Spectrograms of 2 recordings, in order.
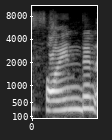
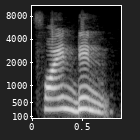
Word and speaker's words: Freund: Freundin. Freundin. Okay, Freundin is friends and Freundin is girlfriend and boyfriend is Freund. Freund. Freund. Freund. Oh, you do pronounce the R.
